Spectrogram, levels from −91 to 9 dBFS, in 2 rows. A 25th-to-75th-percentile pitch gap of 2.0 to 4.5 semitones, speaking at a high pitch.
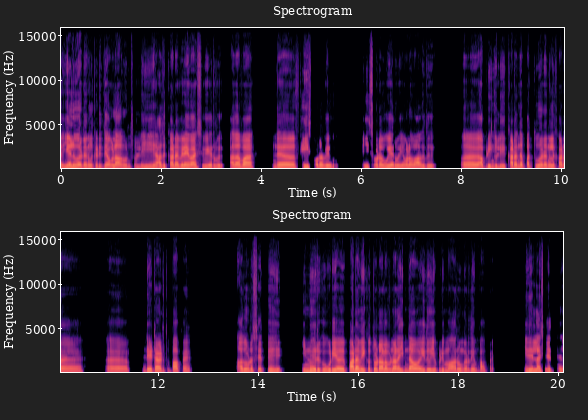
No: average, 2.7 semitones; low, 125 Hz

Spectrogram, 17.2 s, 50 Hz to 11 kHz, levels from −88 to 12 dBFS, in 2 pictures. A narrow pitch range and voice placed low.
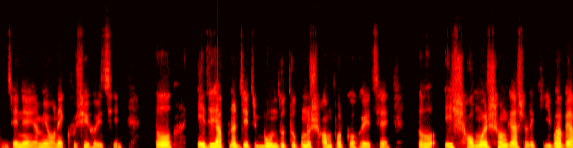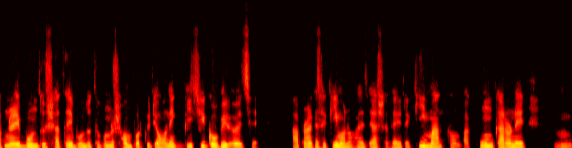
No: average, 3.9 semitones; low, 125 Hz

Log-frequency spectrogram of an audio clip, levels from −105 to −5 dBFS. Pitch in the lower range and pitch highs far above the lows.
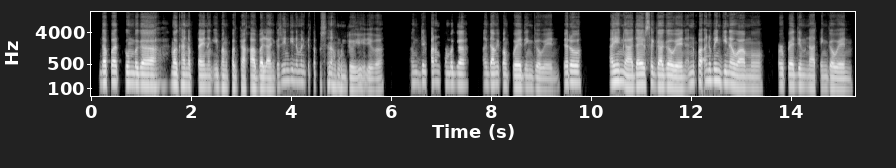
No: low, 125 Hz; average, 4.1 semitones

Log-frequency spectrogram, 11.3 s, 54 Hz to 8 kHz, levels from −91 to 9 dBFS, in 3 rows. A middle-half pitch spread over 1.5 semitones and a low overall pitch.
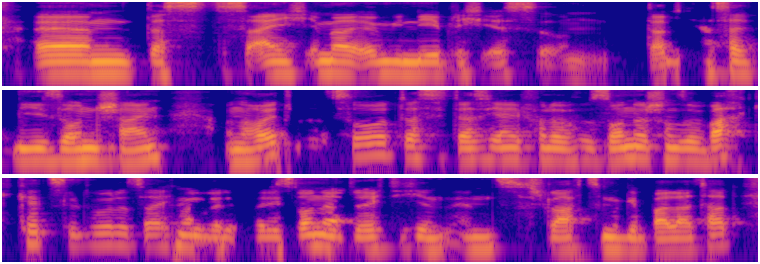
Yes: narrow, 2.6 semitones; low, 125 Hz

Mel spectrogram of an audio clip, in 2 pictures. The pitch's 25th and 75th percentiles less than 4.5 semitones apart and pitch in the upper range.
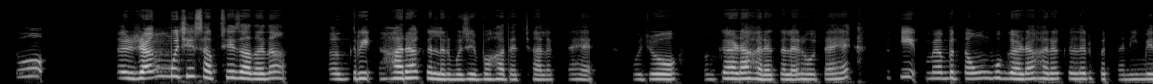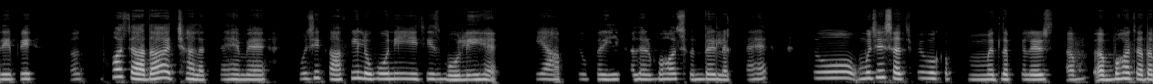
Yes: average, 3.1 semitones; very high, 250 Hz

